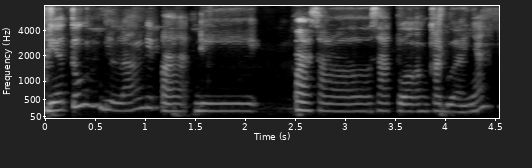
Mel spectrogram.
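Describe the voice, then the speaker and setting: A woman's voice: medium pitch, slow, a little mellow, slight background noise. A woman, chatting casually and informally as a podcast guest. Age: 20s. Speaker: podcast guest, law student. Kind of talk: casual conversation.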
